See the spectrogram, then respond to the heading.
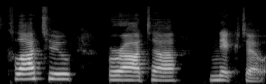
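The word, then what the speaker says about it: Klaatu barada nikto: Now, he's not saying it correctly. The original phrase was Klaatu, Barata, Nikto.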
